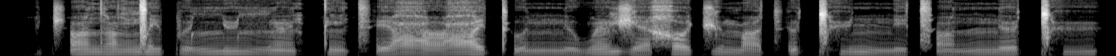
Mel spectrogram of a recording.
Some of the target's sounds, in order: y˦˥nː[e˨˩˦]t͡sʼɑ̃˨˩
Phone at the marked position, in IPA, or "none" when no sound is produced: e˨˩˦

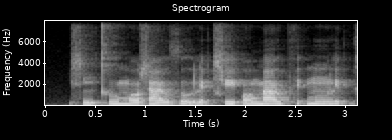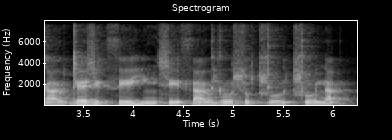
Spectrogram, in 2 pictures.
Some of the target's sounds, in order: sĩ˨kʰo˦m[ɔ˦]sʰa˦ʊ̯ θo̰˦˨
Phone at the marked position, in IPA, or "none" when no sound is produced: ɔ˦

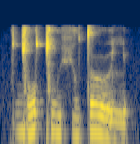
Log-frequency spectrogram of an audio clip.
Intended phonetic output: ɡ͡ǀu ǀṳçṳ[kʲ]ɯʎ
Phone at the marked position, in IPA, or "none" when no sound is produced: t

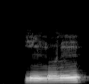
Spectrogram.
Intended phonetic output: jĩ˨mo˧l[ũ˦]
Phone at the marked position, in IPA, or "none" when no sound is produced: ũ˦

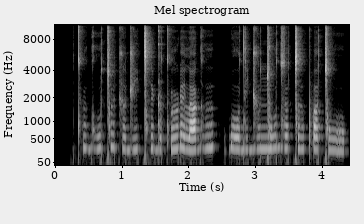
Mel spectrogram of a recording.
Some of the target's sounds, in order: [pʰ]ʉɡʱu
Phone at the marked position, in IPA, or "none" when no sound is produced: tʰ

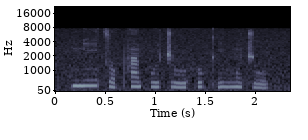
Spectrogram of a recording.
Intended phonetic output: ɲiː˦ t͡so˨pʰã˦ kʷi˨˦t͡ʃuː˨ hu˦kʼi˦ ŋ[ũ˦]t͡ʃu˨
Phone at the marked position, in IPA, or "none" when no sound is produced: ũ˦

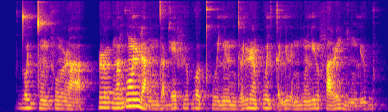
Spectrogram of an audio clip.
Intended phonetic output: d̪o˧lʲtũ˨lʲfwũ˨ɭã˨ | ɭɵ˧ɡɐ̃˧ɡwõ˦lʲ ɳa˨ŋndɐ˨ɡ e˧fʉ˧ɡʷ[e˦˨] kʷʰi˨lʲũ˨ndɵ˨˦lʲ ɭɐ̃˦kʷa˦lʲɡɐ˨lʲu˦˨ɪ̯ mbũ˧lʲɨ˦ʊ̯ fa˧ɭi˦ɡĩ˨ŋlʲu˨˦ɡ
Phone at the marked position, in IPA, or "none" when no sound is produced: e˦˨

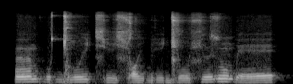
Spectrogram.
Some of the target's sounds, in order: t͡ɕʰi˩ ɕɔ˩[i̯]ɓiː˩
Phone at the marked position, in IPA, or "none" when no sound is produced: i̯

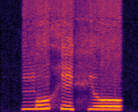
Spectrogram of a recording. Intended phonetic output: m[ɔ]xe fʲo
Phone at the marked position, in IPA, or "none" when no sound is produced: o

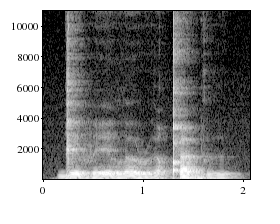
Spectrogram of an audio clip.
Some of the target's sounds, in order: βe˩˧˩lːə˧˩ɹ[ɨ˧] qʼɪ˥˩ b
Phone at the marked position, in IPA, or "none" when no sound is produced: ɨ˩˥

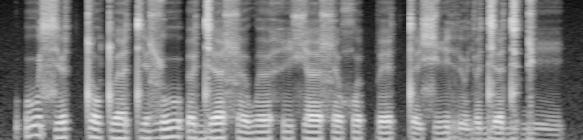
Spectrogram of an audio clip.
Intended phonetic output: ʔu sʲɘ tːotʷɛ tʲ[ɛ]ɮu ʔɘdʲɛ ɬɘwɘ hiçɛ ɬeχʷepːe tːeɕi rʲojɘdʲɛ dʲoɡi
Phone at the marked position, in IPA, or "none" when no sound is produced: e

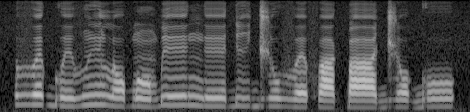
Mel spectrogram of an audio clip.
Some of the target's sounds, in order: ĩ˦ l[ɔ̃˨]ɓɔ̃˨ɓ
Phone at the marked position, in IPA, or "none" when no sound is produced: ɔ˨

